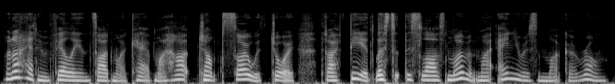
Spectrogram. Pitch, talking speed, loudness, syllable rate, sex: 200 Hz, 265 wpm, -19 LUFS, 6.2 syllables/s, female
